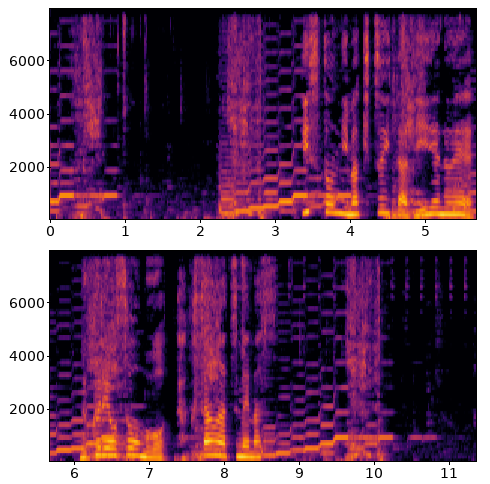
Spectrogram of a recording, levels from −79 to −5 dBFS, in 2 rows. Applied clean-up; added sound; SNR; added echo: classical method log-MMSE.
